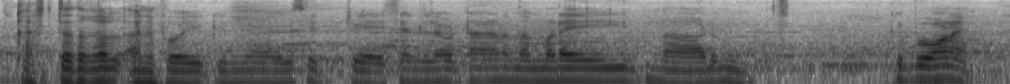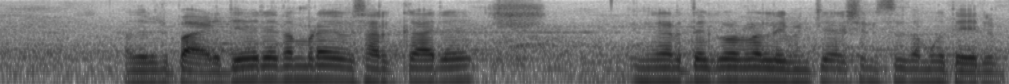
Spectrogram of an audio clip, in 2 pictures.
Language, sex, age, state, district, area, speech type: Malayalam, male, 18-30, Kerala, Idukki, rural, spontaneous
